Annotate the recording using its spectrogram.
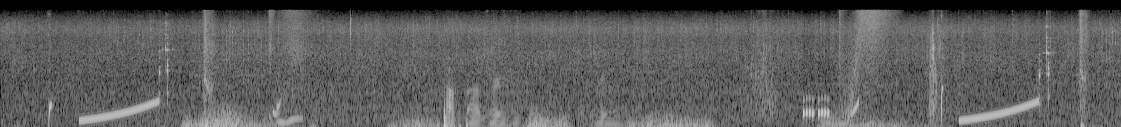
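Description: A rising electronic tone plays as a fishing cast charges up.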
